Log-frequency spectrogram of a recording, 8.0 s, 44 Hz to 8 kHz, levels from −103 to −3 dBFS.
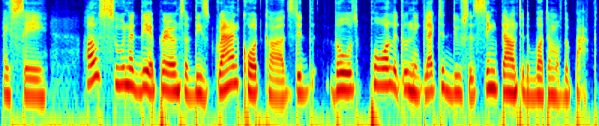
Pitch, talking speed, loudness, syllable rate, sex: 190 Hz, 195 wpm, -17 LUFS, 5.2 syllables/s, female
